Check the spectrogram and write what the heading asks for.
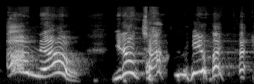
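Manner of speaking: high, loud sassy retort; high, loud, laughing don't-mess-with-me retort; sassy comeback. Retold or imitated. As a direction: put her firmly in her place, with a laugh. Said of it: "don't mess with me kind of an attitude".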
